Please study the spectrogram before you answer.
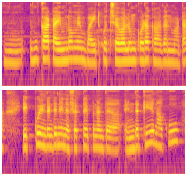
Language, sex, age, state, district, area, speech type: Telugu, female, 45-60, Andhra Pradesh, Kakinada, rural, spontaneous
